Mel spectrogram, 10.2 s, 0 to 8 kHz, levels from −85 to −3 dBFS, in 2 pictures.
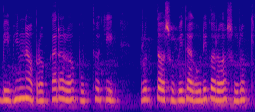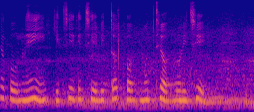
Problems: low volume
